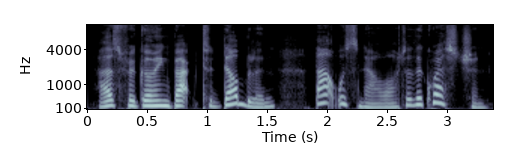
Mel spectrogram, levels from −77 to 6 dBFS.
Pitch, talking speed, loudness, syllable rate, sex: 195 Hz, 230 wpm, -20 LUFS, 5.2 syllables/s, female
